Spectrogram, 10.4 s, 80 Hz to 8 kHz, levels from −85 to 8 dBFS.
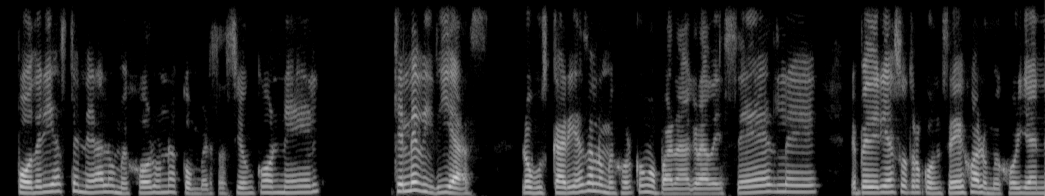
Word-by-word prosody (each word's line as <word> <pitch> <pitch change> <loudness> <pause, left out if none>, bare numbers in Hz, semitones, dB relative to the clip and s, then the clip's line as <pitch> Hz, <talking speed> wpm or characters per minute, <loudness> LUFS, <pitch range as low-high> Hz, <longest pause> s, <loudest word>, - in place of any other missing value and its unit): podrías 245 +5 +3
tener 255 -6 -2
a 255 - +2
lo 265 0 -3
mejor 225 +1 -1
una 250 +1 -4
conversación 210 0 -6
con 240 +1 -1
él? 245 +4 -3 0.7
¿Qué 285 - +4
le 320 +2 +6
dirías? 230 -6 +2 0.3
¿Lo 230 - +3
buscarías 230 +4 +2
a 310 - +4
lo 290 -2 +1
mejor 220 -2 -3
como 255 -3 0
para 190 0 +1
agradecerle? 250 +7 -1 0.3
¿Le 215 - -4
pedirías 235 +2 +3
otro 240 -2 -1
consejo, 220 +3 +1
a - - +7
lo 220 -3 -2
mejor, 205 +2 -4
ya 215 0 +1
en 215 0 -7
235 Hz, 165 wpm, -22 LUFS, 215-255 Hz, 0.7 s, a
